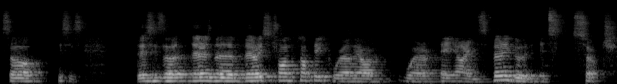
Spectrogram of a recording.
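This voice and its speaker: A man with a French accent speaks at a fairly high pitch, his loudness swinging widely. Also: fairly even intonation, moderate pace. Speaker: software developer presenting at a conference. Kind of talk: conference talk. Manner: halting, with frequent repetitions.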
